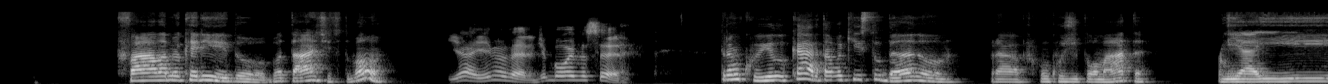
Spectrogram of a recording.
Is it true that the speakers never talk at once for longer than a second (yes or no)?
yes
